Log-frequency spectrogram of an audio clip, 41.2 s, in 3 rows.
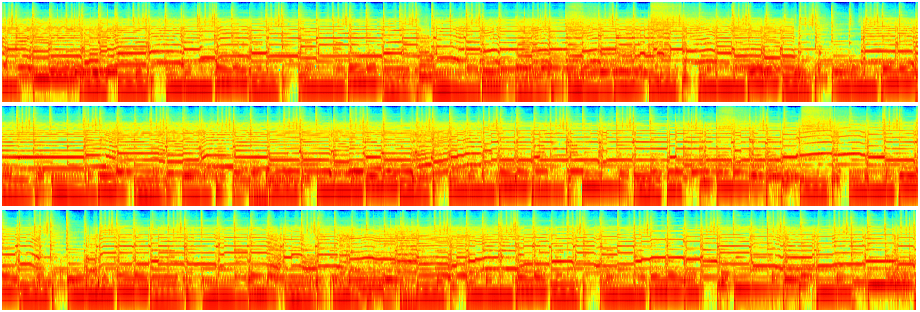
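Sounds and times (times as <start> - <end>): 
music in D minor: 0.0 - 41.1.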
